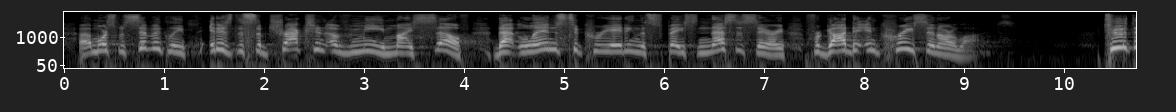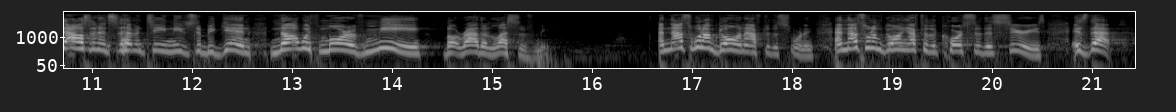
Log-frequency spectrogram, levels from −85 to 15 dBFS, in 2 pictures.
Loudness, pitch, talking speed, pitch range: -30 LUFS, 235 Hz, 165 wpm, 205-275 Hz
